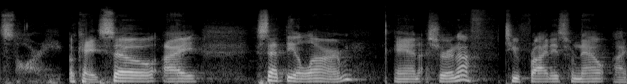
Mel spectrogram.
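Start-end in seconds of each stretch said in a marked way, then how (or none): 0.0-0.6 soft, unvoiced aside; hushed apology. Real, not acted. Speaker to the translator after talking too fast, hushed apology. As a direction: slip in a whispered apology.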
